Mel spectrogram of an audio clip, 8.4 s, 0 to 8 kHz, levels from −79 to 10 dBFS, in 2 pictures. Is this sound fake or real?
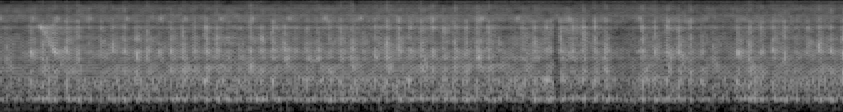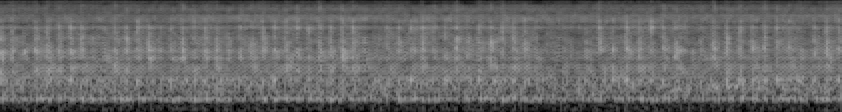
fake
